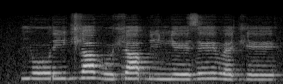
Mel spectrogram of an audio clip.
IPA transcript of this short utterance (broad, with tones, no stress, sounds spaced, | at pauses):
j oː˨ ɾ i˨ d͡ʒ a˦ v ʊ˨ ʃ a˦ ɓ i˨ ɲ eː˨ z eː˦ β ɛ˨ t͡ʃ eː˨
